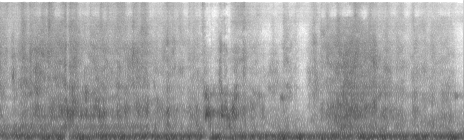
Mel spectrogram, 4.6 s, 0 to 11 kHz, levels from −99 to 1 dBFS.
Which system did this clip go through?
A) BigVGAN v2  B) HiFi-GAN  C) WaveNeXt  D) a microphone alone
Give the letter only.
C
